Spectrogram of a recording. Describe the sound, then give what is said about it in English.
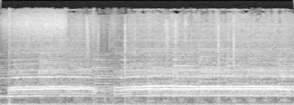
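A loud, sustained train whistle blows steadily over the rumble of a rolling train, dipping briefly before sounding again as the wheels clatter on underneath. “Aren't you a little bit young to be driving the train?”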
